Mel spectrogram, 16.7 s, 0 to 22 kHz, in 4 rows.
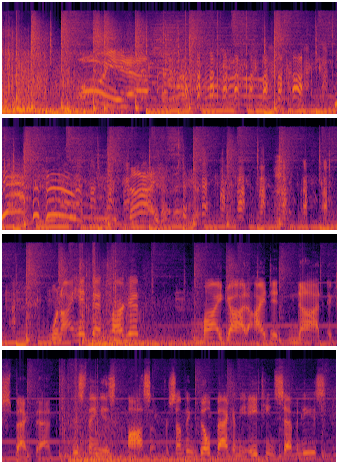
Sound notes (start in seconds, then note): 1.0 laughter, cheering; 4.9 Rick laughs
